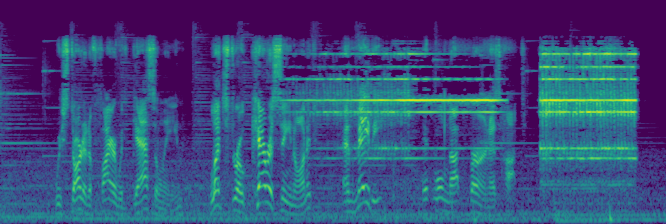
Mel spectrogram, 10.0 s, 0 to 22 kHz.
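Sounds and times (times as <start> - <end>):
speech: 0.8 - 7.9
loud shrill cell phone ringing from incoming call while driving: 4.2 - 9.6.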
